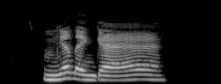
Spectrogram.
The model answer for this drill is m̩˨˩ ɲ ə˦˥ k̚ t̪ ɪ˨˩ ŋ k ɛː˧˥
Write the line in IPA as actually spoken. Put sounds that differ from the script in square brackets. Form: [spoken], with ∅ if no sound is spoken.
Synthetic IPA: m̩˨˩ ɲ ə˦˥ [t̚] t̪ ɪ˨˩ ŋ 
